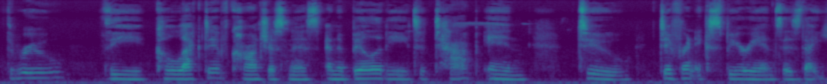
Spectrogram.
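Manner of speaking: soft, unhurried channeled voice, phrase by phrase; channeling spirit message. Acted. Channels spirit beings to listeners.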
